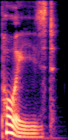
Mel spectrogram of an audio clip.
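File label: "poised", British English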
